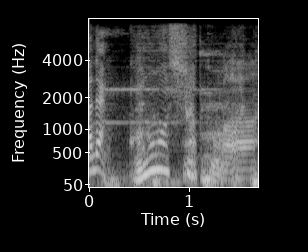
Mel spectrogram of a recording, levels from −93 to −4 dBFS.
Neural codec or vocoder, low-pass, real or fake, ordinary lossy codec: codec, 16 kHz, 2 kbps, FunCodec, trained on Chinese and English, 25 frames a second; 7.2 kHz; fake; none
